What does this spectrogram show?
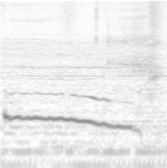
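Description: A single long wolf howl holds a steady, mournful pitch for nearly two seconds, then dips and fades, standing alone over a low background rumble.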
